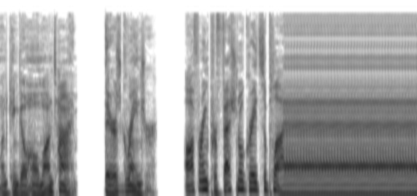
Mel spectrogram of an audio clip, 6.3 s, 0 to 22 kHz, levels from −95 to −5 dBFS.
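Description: At 4.29 s the speech locks into a system hang loop that runs to the end. A 42.67 ms slice, which fits a 2048-sample buffer, repeats exactly at 23.4 Hz.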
